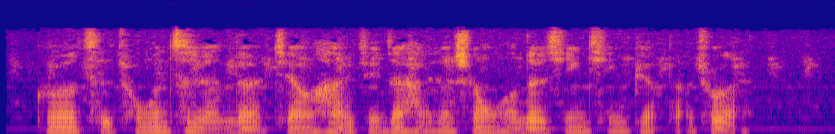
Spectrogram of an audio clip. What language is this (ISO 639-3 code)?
zho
